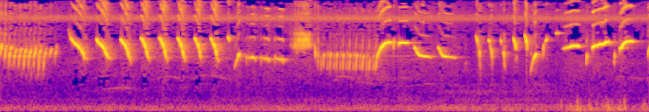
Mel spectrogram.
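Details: Canary singing long, busy song used as a master for training young canaries: fast repeated downward-sweeping whistled notes, buzzy trills and rising slurs, high and loud throughout, with a faint steady hum underneath.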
